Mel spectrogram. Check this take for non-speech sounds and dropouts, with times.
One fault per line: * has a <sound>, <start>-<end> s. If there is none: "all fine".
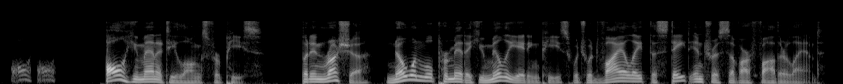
* has a laugh, 0.1-0.6 s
